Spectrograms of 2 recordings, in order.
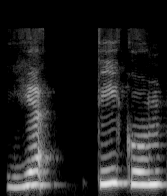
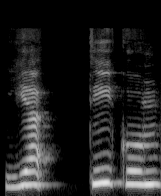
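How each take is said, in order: The two takes are said the same way.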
